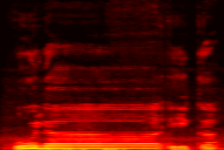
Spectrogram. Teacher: یہاں پہ مد متصل کی مقدار یعنی کہ 3 سے 4 حرکات ہم نے اس کو اچھی طرح سے کھینچنا ہے، بلکہ 4 سے 5 حرکات مد متصل ہے۔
